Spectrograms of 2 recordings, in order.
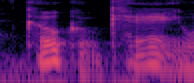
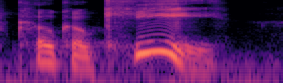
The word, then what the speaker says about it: Coco Cay: It's Coco Key. It's Royal Caribbean. We don't pronounce things the way the Bohemians pronounce it. Sorry. Oh, no. You said it right. My bad. Coco Cay. You're right.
